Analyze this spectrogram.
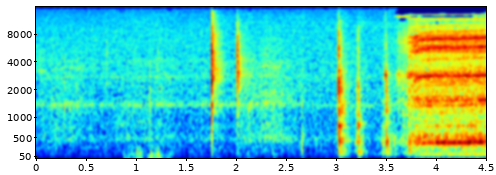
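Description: A few light clicks and taps as the driver bit is fitted to the screw head, then about three and a half seconds in a Hilti cordless screwdriver starts and runs with a steady whine, backing out a T20 screw that holds a handle on the plastic tool cart.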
